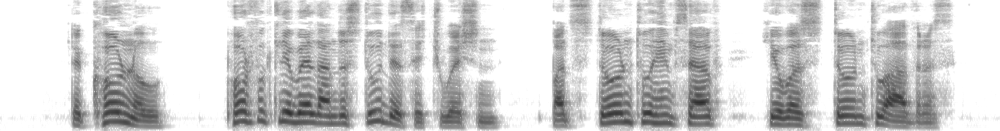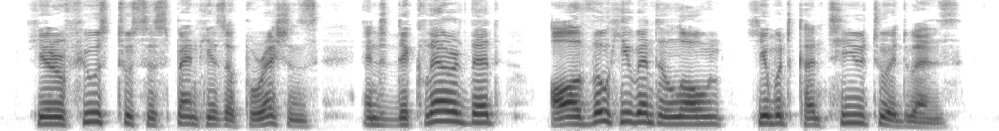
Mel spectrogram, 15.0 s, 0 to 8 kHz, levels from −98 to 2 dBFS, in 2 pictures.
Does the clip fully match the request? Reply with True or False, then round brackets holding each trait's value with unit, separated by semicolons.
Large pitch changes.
True (5.7 semitones)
